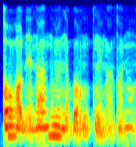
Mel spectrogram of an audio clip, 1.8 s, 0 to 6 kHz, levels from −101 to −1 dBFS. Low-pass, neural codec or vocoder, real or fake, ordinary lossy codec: 5.4 kHz; autoencoder, 44.1 kHz, a latent of 192 numbers a frame, MeloTTS; fake; none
